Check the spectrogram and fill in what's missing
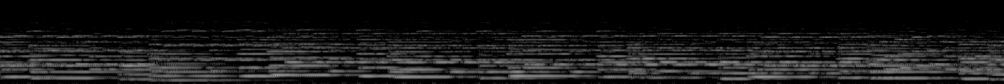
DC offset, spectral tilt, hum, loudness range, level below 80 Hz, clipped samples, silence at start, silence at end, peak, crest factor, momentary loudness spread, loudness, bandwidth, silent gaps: under 0.1%; -3.5 dB/octave; none; 1 LU; -76 dBFS; under 0.1%; 0 s; 0 s; -24 dBFS; 14 dB; 4 LU; -37 LUFS; 13.5 kHz; none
